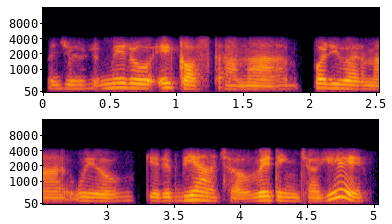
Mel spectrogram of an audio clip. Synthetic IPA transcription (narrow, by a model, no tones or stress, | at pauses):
ɦʌd͡zuɾmeɾoʔekʌst̪ʰamapʌɾiwarmaujokeɾibijãt͡sʰʌweʈiŋt͡sʰʌki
